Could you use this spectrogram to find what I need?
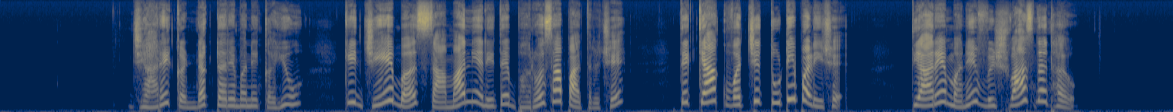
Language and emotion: Gujarati, surprised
